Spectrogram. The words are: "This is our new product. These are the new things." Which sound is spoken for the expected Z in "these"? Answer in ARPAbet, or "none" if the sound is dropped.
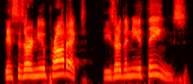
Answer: Z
